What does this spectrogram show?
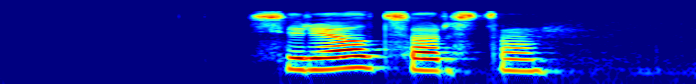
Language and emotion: Russian, neutral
